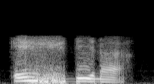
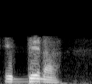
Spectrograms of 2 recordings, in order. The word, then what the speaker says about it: اهدنا: I like people to pay attention and to stress on the first word, the first two letters. Make sure that you have ihdina. This is ihdina. Never say iddina. Ihdina.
